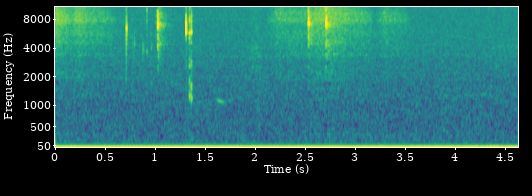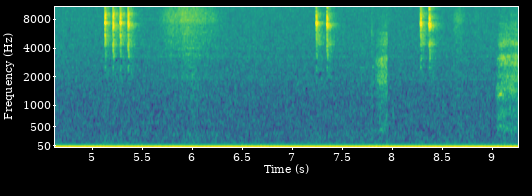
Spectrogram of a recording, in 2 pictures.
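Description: A computer mouse clicks while someone works in Photoshop. Sparse, crisp single and double clicks come at irregular intervals over a quiet room hiss, with no talking.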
